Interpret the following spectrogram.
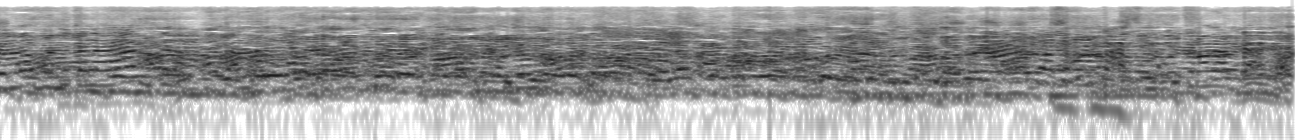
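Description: Speech only: several people talking over one another, the overlapping voices of a group of women and children.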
